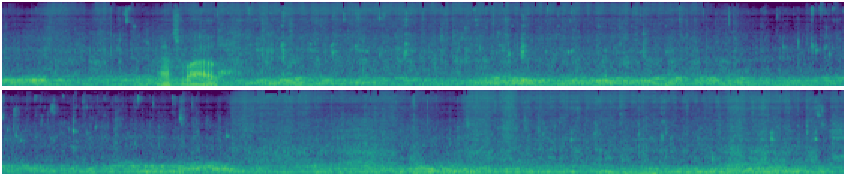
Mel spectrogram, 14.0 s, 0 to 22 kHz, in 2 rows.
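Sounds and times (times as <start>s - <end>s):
low steady background noise: 0.0s - 14.0s
liquid dripping: 1.0s - 9.8s.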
